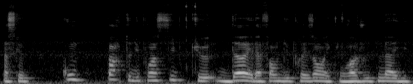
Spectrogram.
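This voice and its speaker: A man with a warm, fairly high voice, speaking at normal speed, teaches a constructed language in a casual video. He's informal, uses lots of fillers, and regularly corrects himself partway through sentences.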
